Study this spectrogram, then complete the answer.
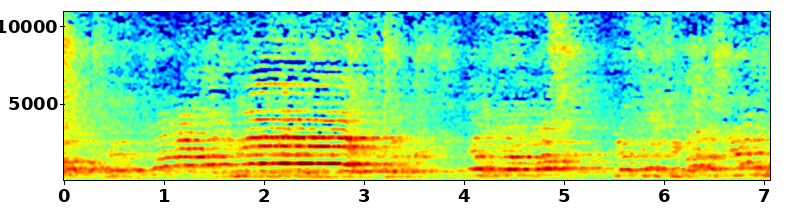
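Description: A crowd of spectators shouts and chants in a large echoing hall.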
